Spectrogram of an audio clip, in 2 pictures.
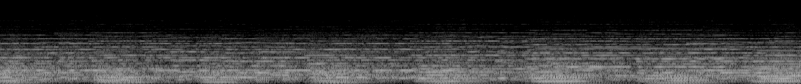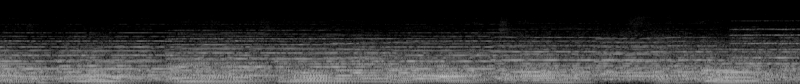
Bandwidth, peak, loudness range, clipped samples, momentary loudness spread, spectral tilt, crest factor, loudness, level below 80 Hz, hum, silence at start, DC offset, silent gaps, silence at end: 12.5 kHz; -12 dBFS; 2 LU; under 0.1%; 5 LU; -7 dB/octave; 14 dB; -26 LUFS; -46 dBFS; none; 0 s; under 0.1%; none; 0 s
